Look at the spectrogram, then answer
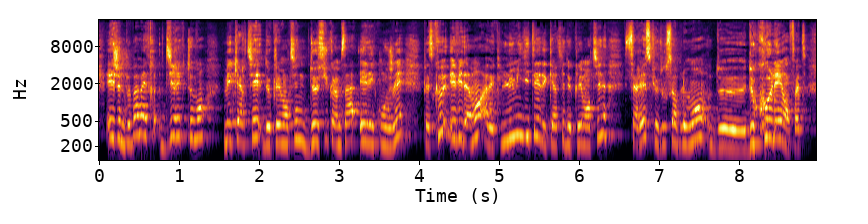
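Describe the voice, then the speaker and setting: Very fast speech with ordinary pitch variation over noticeable background noise. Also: woman. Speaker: vegan cooking youtuber. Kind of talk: cooking tutorial.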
